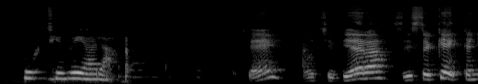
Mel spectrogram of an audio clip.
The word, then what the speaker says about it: motiver: Motivate po in French is motiver. Motivate. You don't pronounce the R? No po, it's silent.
